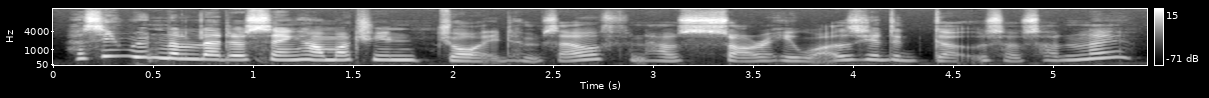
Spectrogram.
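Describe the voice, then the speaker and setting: Woman voicing a bossy storybook rabbit, raised and loud, fussy and important. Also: sits high, expressive, brisk, no echo, studio quality. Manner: bossy and emphatic.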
